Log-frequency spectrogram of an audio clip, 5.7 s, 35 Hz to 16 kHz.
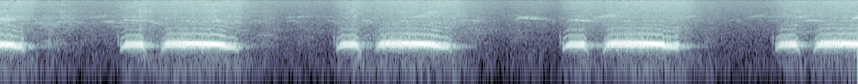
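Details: Spotted dove kept as a decoy, secretly recorded: four evenly spaced phrases, about every 1.4 seconds. Each is a brief lead-in note and then a long, hoarse, level coo.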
